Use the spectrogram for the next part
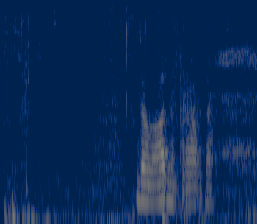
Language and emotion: Russian, neutral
